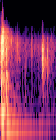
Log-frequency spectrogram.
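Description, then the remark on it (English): A door is opened for an arriving visitor with a dull thunk that quickly fades, followed by a faint, short click a moment later. “And you breathe a sigh of relief as you open the door.”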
